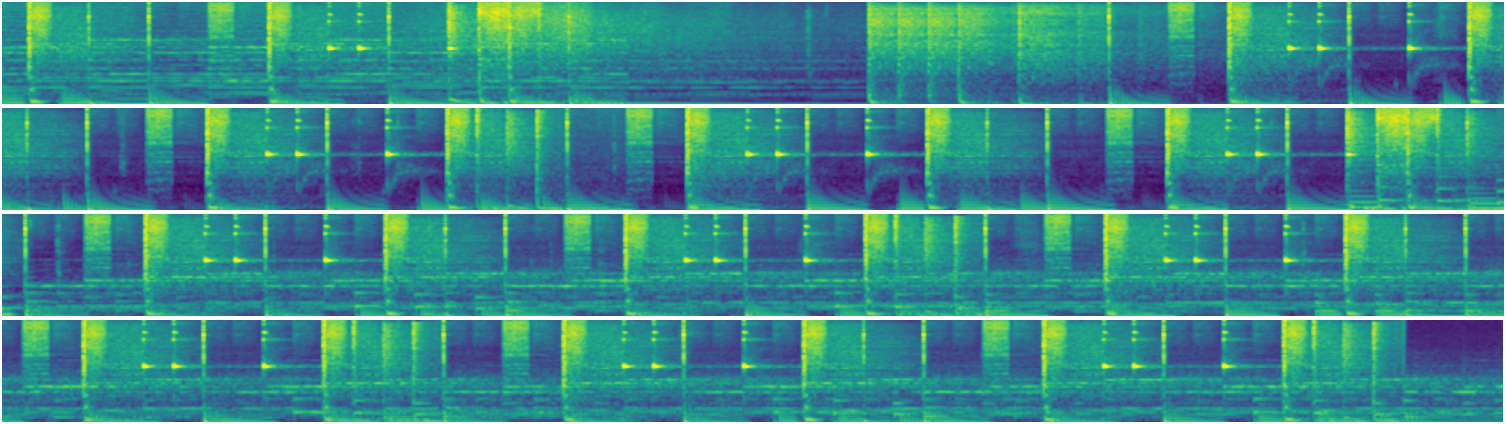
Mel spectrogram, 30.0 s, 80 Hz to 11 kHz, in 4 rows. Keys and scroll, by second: 1.7-5.3 typing, 14.5 alt+shift+c, 14.9-18.5 typing, 24.5 alt+shift+space.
